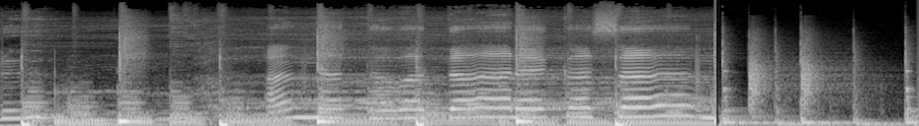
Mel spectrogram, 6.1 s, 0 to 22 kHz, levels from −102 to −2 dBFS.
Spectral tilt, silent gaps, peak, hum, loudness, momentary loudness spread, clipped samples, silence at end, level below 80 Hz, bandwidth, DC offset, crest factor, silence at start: -6.5 dB/octave; none; -4 dBFS; none; -22 LUFS; 9 LU; under 0.1%; 0 s; -28 dBFS; 18 kHz; under 0.1%; 18 dB; 0 s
